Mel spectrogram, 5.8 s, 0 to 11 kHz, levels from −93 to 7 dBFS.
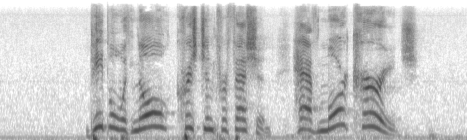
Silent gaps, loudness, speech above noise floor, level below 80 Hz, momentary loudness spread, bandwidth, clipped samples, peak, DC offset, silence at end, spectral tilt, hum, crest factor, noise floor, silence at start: none; -26 LUFS; 31 dB; -40 dBFS; 9 LU; 10.5 kHz; under 0.1%; -6 dBFS; under 0.1%; 0.4 s; -2.5 dB/octave; none; 24 dB; -58 dBFS; 1.1 s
